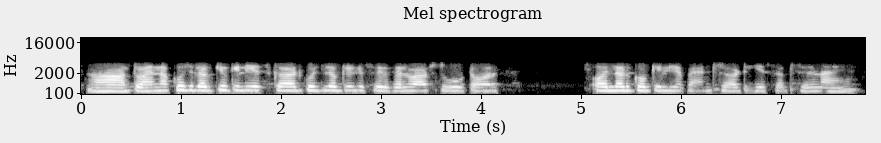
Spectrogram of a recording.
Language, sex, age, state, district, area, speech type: Hindi, female, 30-45, Rajasthan, Jodhpur, urban, conversation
